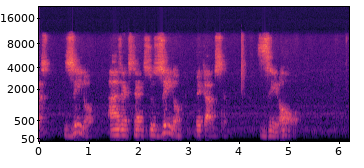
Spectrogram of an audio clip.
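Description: A middle-aged man explains calmly, close to a microphone.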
